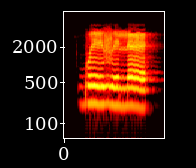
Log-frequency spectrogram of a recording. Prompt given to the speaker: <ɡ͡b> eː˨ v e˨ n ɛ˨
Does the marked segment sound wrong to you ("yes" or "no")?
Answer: yes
